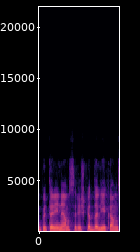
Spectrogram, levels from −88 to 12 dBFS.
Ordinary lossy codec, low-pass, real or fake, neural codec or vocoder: Opus, 24 kbps; 7.2 kHz; real; none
